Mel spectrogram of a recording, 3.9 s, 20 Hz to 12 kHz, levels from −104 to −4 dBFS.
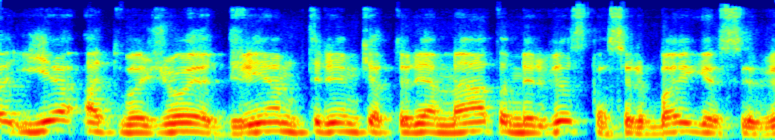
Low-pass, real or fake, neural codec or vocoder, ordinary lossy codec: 9.9 kHz; real; none; Opus, 24 kbps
